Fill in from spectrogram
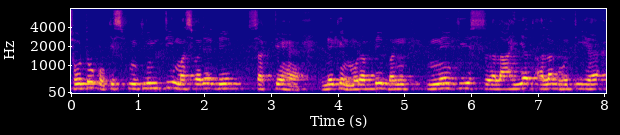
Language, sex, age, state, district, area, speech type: Urdu, male, 18-30, Bihar, Darbhanga, urban, spontaneous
